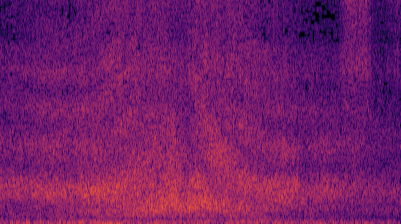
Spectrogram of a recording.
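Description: Wind buffeting the microphone with a low, flickering rumble, and a broad rushing noise that swells about two seconds in and then fades.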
